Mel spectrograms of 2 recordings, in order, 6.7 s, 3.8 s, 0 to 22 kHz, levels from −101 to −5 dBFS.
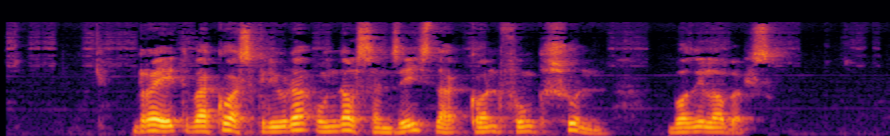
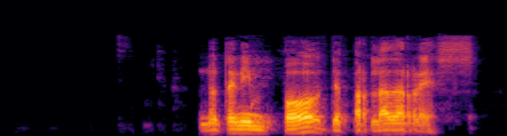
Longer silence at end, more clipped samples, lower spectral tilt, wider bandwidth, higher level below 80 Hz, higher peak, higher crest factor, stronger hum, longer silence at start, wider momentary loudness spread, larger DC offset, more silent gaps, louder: first, 0.85 s vs 0.3 s; neither; about the same, -5 dB/octave vs -6 dB/octave; first, 11.5 kHz vs 7.6 kHz; first, -62 dBFS vs -70 dBFS; about the same, -4 dBFS vs -6 dBFS; about the same, 20 dB vs 20 dB; neither; second, 1 s vs 1.5 s; second, 12 LU vs 15 LU; neither; neither; about the same, -23 LUFS vs -22 LUFS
